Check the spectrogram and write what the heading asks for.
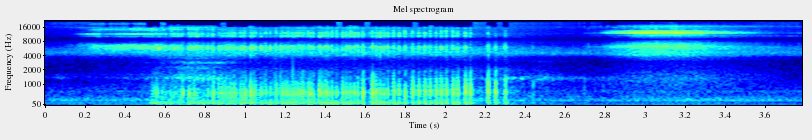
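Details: Pug sleeping directly behind the owner: a low, rumbling snore with snorting rattles over a couple of seconds before it quiets.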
